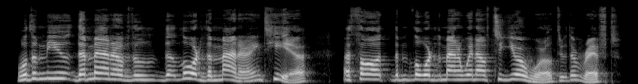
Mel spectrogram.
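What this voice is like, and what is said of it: Inconsistent put-on character accent. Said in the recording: “Wandering accent, too.”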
